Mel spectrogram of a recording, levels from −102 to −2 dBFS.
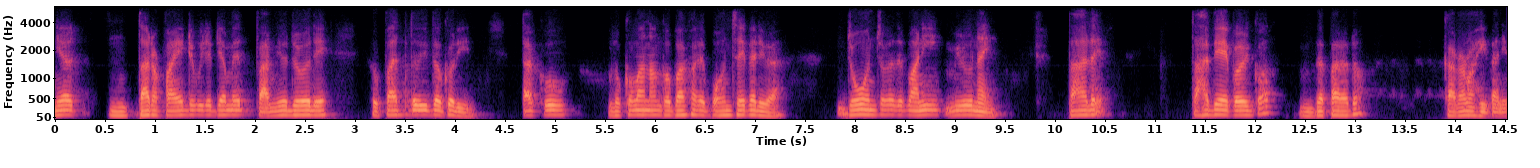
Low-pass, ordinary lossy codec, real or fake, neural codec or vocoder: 5.4 kHz; Opus, 32 kbps; fake; codec, 16 kHz, 0.5 kbps, X-Codec, HuBERT features, trained on LibriSpeech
